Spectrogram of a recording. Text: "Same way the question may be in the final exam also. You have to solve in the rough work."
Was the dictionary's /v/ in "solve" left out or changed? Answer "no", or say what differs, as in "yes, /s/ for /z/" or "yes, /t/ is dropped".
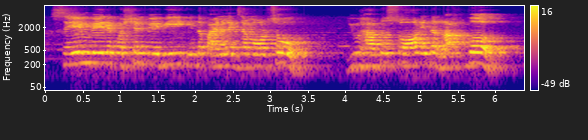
yes, /v/ is dropped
